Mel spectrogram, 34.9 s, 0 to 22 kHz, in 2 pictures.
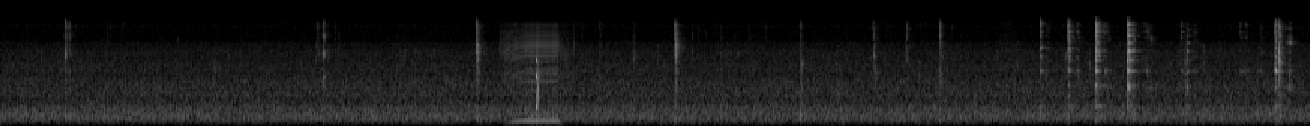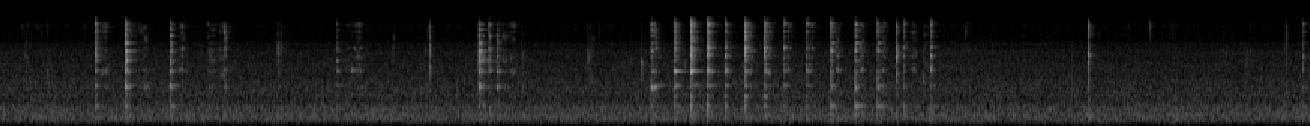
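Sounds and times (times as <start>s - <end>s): chewing clicks and smacks: 4.2s - 4.5s, 8.0s - 10.0s, 25.2s - 26.2s.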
